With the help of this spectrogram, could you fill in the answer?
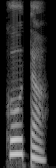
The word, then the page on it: ಗೋಧ: kannada; gōdha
